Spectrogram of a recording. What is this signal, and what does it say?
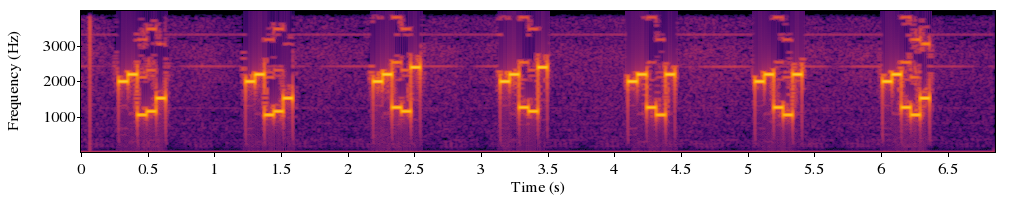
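Five-tone selective call (ZVEI), heard as quick runs of five tones, tones of about 70 ms. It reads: 89125 89125 89320 89320 89319 89319 89315
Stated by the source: ZVEI five-tone selective call received with an SDR.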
